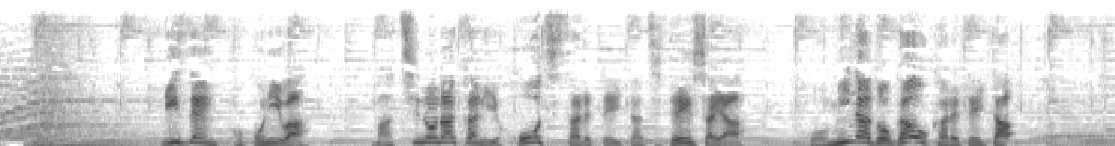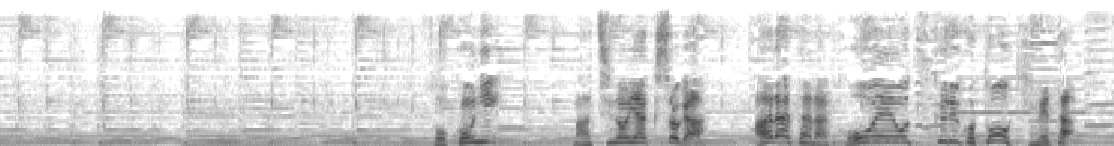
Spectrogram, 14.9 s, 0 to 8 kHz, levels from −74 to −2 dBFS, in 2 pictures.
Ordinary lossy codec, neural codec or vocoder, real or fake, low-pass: none; none; real; 7.2 kHz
